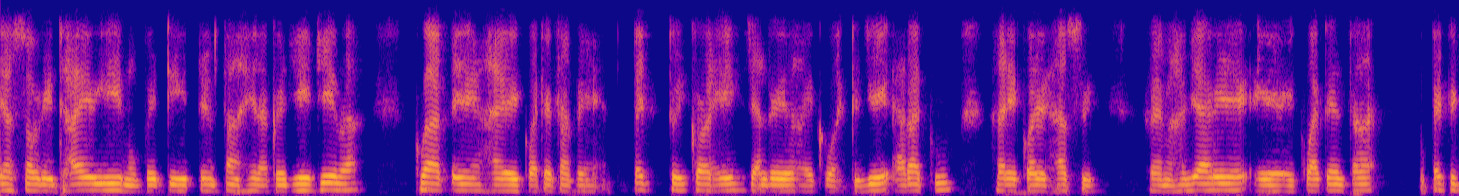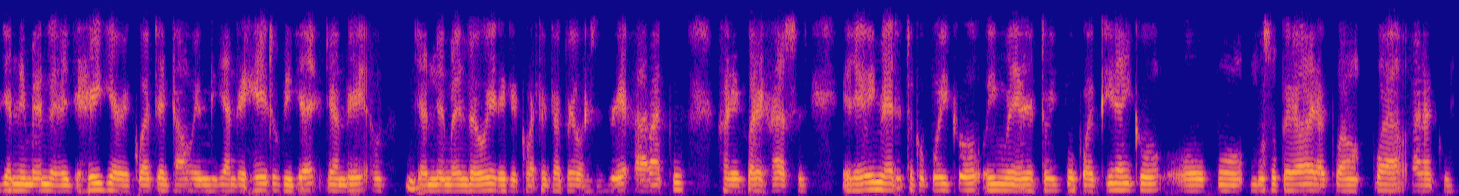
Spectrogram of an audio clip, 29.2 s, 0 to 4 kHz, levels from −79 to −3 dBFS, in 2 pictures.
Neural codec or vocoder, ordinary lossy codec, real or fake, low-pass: codec, 44.1 kHz, 2.6 kbps, DAC; Opus, 64 kbps; fake; 3.6 kHz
